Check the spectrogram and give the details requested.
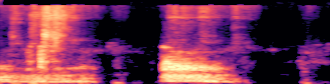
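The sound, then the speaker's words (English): A female dog lets out two drawn-out, growly barks, separated by a brief pause, with a couple of short, soft grunts trailing between and after them. No one talks. “She's going to bark.”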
